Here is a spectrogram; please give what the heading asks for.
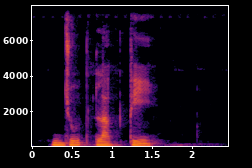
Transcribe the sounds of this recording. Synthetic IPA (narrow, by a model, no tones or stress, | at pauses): d͡ʒut̪lak̚t̪i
